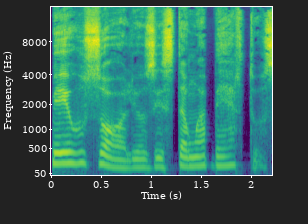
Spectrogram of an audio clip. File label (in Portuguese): voice portugues brasileiro brazilian portuguese; diana; league of legends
